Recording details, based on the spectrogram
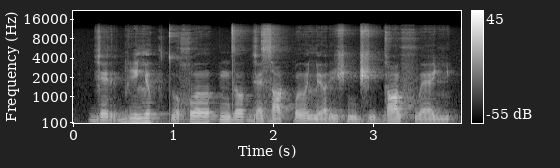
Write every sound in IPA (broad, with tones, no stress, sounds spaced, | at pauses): ɡ e˧ r b i˥ lʲ ɤ˥ kʷ tʷ ʌ˩ χʷ ɤ˥ | n d ɤ˧ ɡ ɛ˩ z ɑ˩ k͡p ɤ˧ lʲ ʌ˩ ɾ i˧ ʃ n d͡ʒ i˩ ɡ ɑ˥ xʷ ɛ˧ ʎ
